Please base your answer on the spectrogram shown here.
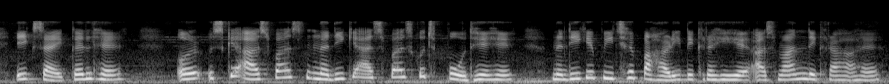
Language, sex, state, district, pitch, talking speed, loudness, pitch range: Hindi, female, Bihar, Lakhisarai, 230 Hz, 160 wpm, -14 LUFS, 210-255 Hz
